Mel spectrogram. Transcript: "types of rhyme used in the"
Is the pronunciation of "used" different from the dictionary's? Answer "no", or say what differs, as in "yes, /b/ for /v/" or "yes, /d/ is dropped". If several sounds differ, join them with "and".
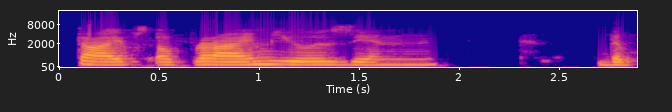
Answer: yes, /d/ is dropped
